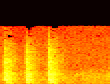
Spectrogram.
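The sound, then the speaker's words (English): Three heavy knocks from a huge brass door knocker on the front door of a house in the New England countryside during a thunderstorm, evenly spaced, each a sharp metallic rap with a short ring, followed by quiet. “There was a huge brass knocker.”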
